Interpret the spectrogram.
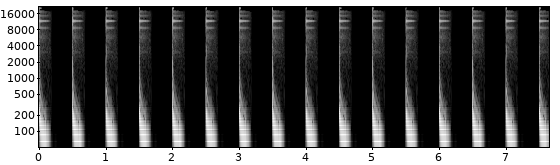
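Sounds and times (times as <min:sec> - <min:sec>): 
dancefloor pop kick drum: 0:00.0 - 0:07.6.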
